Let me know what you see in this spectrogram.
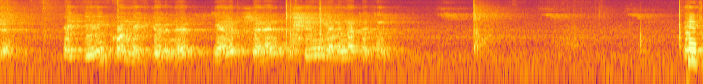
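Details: An AED, just switched on during an infant defibrillation training demonstration with pads front and back, speaks a short voice prompt, then gives faint high beeps.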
